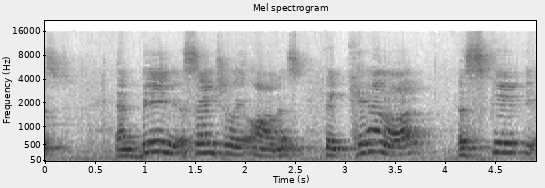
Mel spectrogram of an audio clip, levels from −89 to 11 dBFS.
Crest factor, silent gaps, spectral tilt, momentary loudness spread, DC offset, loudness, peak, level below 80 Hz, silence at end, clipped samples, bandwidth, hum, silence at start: 12 dB; none; -5 dB/octave; 12 LU; under 0.1%; -14 LUFS; -2 dBFS; -46 dBFS; 0 s; under 0.1%; 16.5 kHz; none; 0 s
